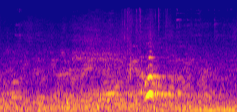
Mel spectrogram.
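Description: A single short, high yelp like a dog's, voiced by a person, about one and a half seconds in, over background talk.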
